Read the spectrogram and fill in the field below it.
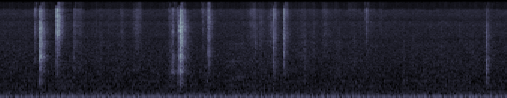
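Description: Scissors trimming burlap ribbon for a ruffled holiday craft: a few sharp, quiet snips spaced out over a low background hush, with no talking.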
